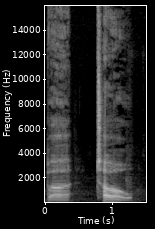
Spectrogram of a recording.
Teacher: this A-class theme vowel basically shifts to a furtive patach to make room for the holum theme vowel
